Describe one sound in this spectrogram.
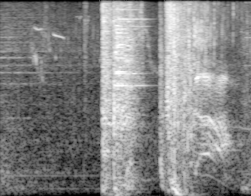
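An arrow whooshes through the air.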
